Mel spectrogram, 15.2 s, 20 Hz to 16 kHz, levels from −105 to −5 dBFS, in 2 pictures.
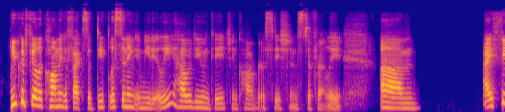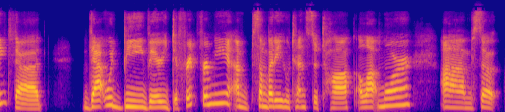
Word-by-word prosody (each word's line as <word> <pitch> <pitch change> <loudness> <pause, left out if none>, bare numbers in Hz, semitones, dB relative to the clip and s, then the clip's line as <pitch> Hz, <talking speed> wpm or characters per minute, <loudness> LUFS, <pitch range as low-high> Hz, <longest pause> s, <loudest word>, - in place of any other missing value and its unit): You 280 - +6
could 370 +2 +2
feel 260 -3 +5
the 235 - +1
calming 215 -1 +2
effects 170 -4 -2
of 160 -4 -9
deep 195 0 -8
listening 200 0 -3
immediately. 170 - -7
How 195 -8 0
would 190 -1 -8
you 180 -1 -7
engage 160 0 -10
in 145 - -17
conversations 145 +1 -14
differently, - - -11 0.6
um, 165 -3 +1 1.0
I - - +6
think 335 0 -2
that 145 -5 +3 0.6
that 205 +6 +4
would 220 -10 -1
be 200 -3 +2
very 185 +1 +1
different 240 - 0
for 275 0 +3
me. 315 +2 0
I'm 200 -6 -2
somebody 210 -1 +2
who 195 -2 -4
tends 190 0 -6
to 175 - -5
talk 170 0 0
a - - -1
lot 195 +2 +2
more. 250 +6 +1 0.4
Um, 175 -3 0
so 190 +1 -1
190 Hz, 155 wpm, -24 LUFS, 170-215 Hz, 1.0 s, You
